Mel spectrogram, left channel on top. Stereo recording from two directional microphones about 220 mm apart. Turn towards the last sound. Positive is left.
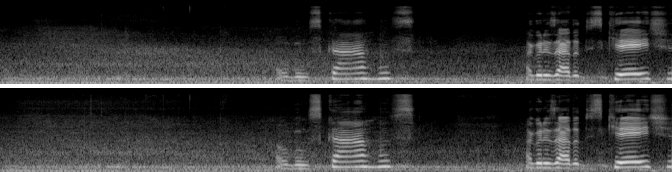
turn(degrees=-20)  # may be behind; listen again after turning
